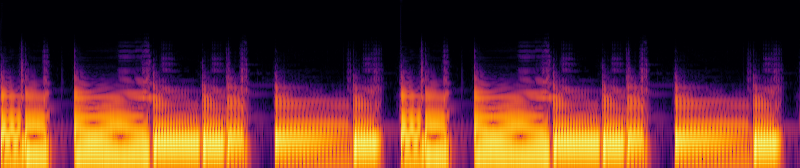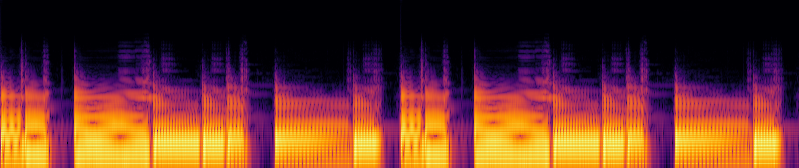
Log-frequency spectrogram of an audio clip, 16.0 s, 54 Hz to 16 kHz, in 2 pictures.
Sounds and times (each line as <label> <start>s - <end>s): bass 0.0s - 15.9s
